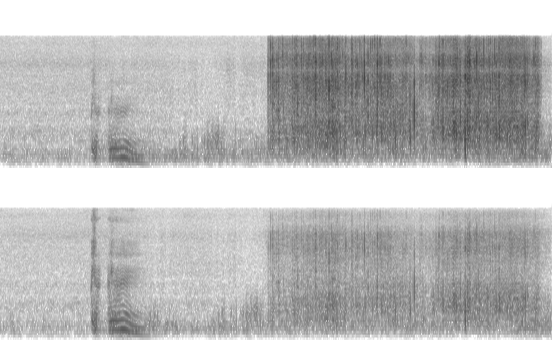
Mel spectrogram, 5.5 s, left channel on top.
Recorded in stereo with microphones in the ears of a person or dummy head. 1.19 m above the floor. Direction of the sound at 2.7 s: 65° left (ahead or behind).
